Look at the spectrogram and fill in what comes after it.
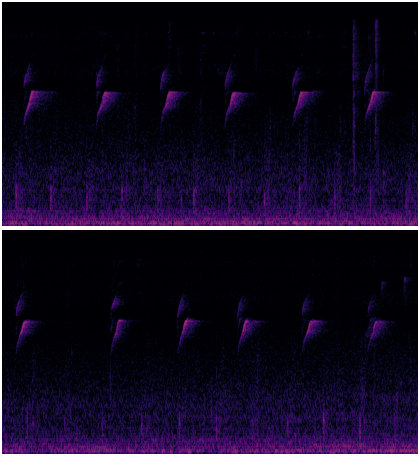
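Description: A bird repeating a short, high, downward-sweeping call about once a second.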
